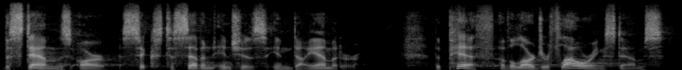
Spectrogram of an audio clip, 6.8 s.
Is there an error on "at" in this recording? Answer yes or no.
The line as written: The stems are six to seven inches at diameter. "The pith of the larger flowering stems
yes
